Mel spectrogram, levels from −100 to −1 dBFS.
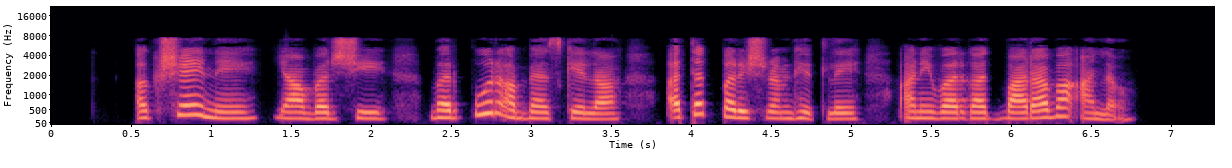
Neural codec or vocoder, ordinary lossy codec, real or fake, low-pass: codec, 16 kHz, 1 kbps, X-Codec, WavLM features, trained on Multilingual LibriSpeech; AAC, 64 kbps; fake; 7.2 kHz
